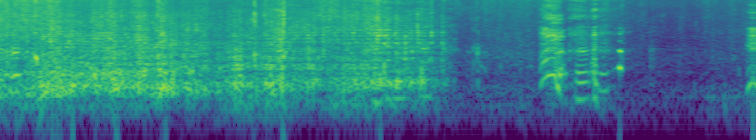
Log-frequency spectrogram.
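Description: Loud rushing, scraping noise of a plastic sledge being towed behind a car over a slushy, icy road. It cuts off sharply about three seconds in, and a few short voice cries follow.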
